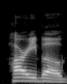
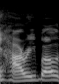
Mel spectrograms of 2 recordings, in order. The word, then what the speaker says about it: Haribo: Is Haribo gummy bears.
